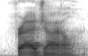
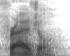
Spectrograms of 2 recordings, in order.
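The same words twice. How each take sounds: First: It is said with a British pronunciation. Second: It is said with an American pronunciation. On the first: "in England" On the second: "in America"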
